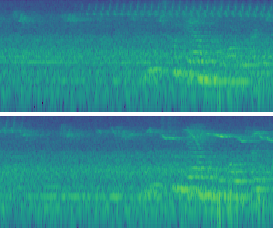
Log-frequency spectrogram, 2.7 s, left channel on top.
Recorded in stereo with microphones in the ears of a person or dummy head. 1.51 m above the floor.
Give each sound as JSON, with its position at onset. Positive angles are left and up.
{"t": 1.4, "sound": "a woman speaking", "side_deg": -5, "distance_m": 9.5}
